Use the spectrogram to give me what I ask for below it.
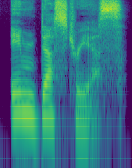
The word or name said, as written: industrious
